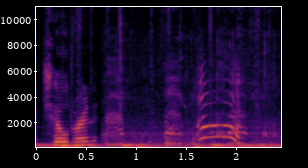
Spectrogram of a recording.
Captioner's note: child babbling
